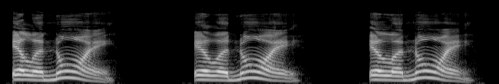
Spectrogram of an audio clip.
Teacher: This state is stressed on the last syllable, and it's pronounced a little different than it looks.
